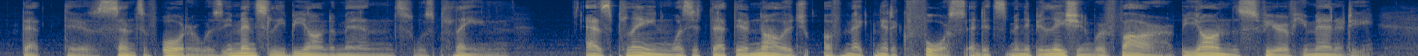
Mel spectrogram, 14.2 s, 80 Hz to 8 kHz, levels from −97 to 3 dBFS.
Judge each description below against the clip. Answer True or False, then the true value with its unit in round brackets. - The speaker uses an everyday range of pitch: True (3.1 semitones)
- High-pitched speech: False (95 Hz)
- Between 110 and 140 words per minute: True (135 wpm)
